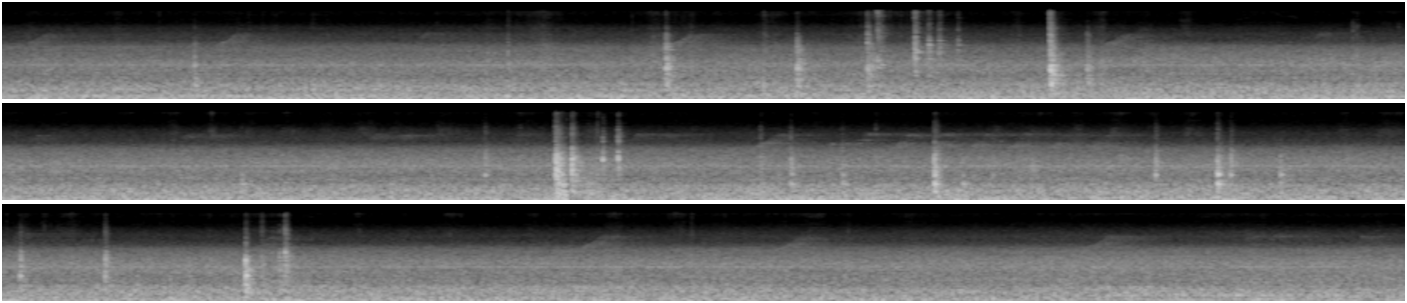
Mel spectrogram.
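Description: Scattered light clicks and taps of a screwdriver and wire connectors on the metal terminal block of an air conditioner outdoor unit, over a steady background hum.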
